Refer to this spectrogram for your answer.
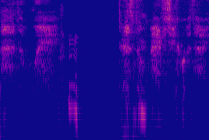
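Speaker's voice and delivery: eerie, creepy, hushed whisper. Acting out a creepy cast member behind you: imitating a creepy whisper. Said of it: "creepy cast member is coming behind you".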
